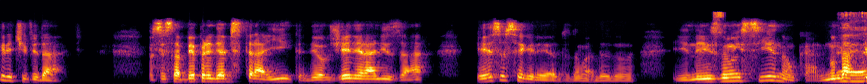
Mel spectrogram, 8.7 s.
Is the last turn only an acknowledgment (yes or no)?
no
